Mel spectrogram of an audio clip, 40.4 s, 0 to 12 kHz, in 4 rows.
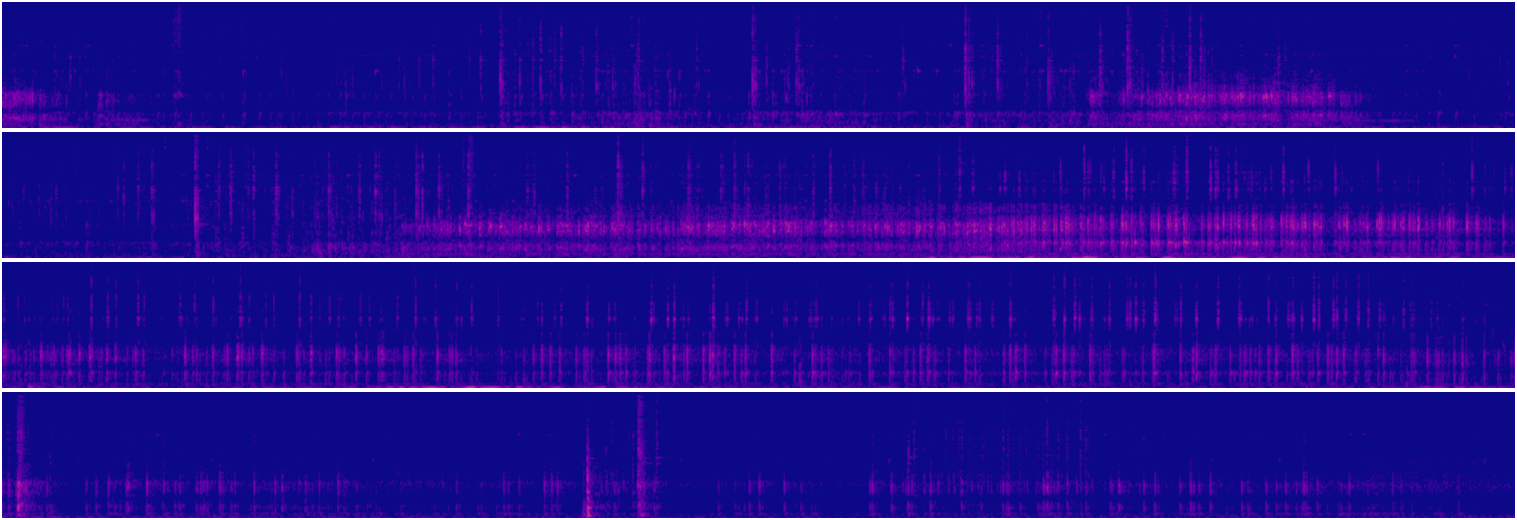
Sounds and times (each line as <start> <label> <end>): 0.0 gargling 1.4
0.0 steam 34.8
0.0 bubbling 40.3
7.2 gargling 9.5
12.5 gargling 26.8
35.8 steam 40.3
